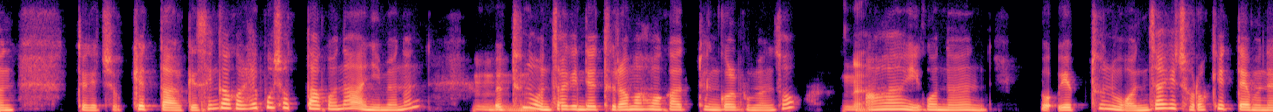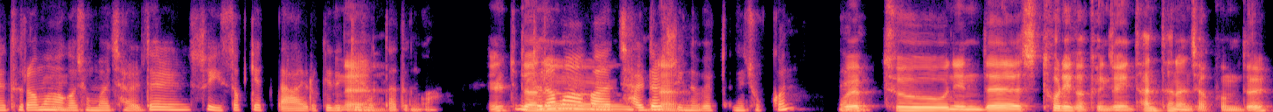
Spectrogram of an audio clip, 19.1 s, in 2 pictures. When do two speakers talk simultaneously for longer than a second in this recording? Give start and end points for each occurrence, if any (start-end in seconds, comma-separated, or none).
13.4-14.7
